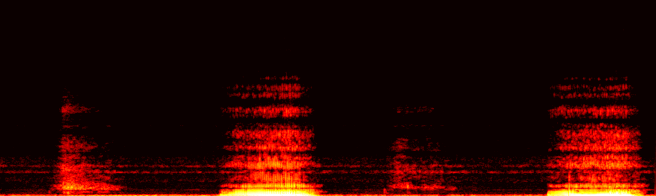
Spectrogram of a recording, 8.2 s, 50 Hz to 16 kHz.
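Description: Loud rattling snores on the in-breath, with quieter out-breaths between, about 15 breaths a minute: snoring.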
